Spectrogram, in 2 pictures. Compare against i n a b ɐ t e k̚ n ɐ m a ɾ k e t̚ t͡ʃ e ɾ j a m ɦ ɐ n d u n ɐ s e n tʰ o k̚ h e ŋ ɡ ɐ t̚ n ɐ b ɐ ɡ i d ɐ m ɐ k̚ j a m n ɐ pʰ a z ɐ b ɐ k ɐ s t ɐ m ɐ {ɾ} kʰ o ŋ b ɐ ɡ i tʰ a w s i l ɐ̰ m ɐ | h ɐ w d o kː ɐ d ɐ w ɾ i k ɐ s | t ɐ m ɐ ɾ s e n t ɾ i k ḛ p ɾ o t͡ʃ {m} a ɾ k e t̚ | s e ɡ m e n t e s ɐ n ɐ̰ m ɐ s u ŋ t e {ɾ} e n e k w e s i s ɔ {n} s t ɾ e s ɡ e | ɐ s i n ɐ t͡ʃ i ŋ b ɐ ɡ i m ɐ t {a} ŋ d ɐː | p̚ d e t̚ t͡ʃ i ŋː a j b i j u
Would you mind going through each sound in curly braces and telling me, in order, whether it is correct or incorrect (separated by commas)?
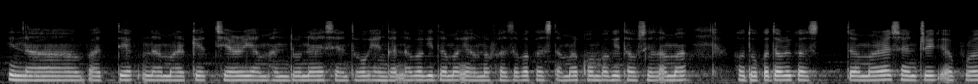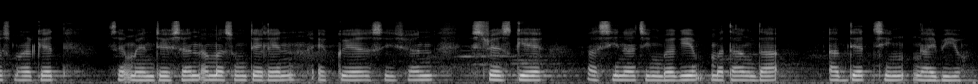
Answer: correct, correct, incorrect, correct, correct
